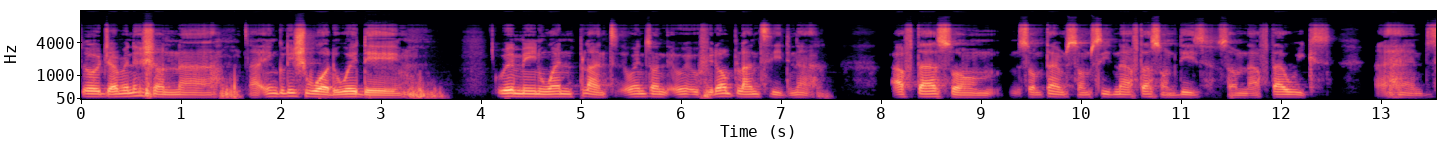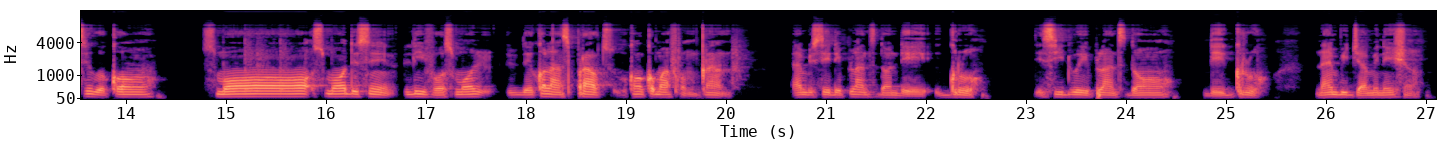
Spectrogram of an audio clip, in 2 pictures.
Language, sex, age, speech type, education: Nigerian Pidgin, male, 30-45, spontaneous, secondary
